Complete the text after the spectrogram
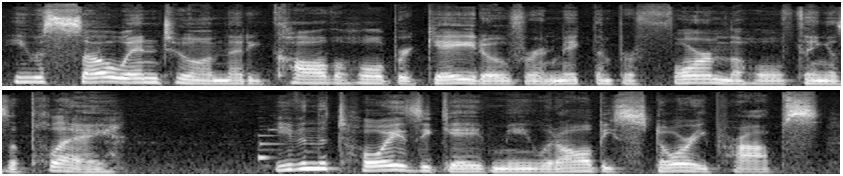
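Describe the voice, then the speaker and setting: Brief: a candid, deep-voiced female sellsword who speaks plainly. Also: expressive, brisk, darkish tone, slight background noise. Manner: frank, wry, matter-of-fact. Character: tough young female mercenary, blunt and candid. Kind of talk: video game cutscene dialogue.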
